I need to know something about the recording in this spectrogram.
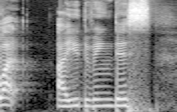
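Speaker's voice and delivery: ordinary delivery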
